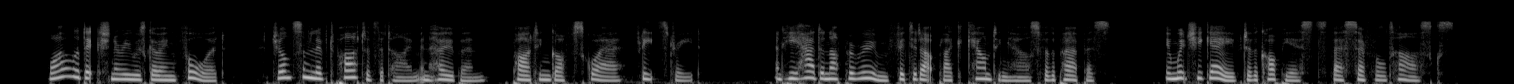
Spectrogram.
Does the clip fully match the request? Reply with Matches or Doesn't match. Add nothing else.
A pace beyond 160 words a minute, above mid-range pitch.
Matches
